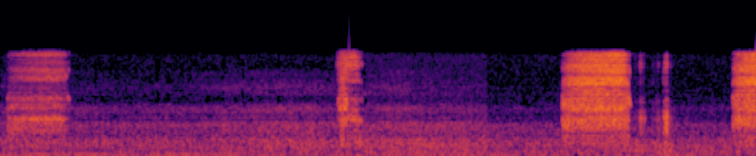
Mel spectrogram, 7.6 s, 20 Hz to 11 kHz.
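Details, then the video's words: Barn owls at Théding, France, on a nest webcam on 15 August 2020, with prey delivered at the entrance; loud rasping hisses at the start and end, with a brief burst and a few sharp clicks between them. "Livraisons à l'entrée - 15/08/2020 - Les Chouettes Effraies de Théding"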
